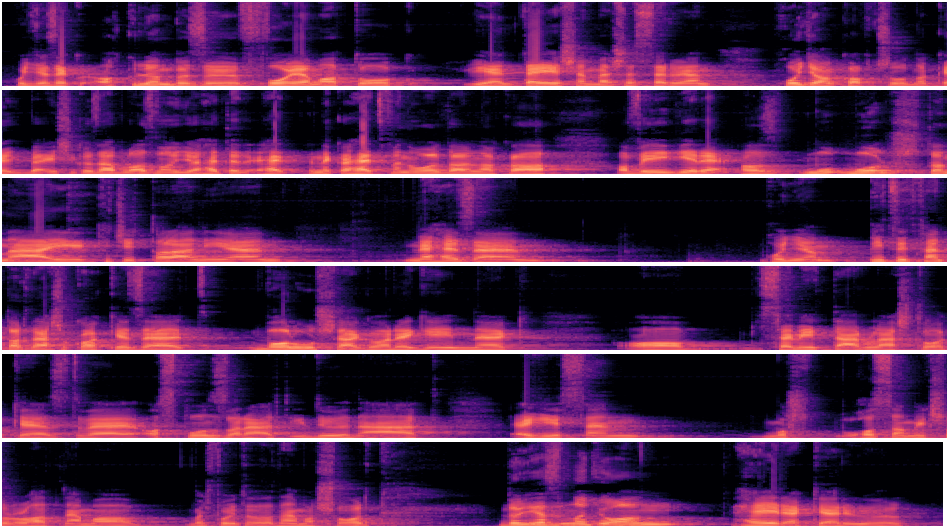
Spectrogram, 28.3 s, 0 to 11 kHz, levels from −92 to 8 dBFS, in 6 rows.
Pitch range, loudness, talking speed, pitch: 125-145 Hz, -18 LUFS, 135 wpm, 130 Hz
